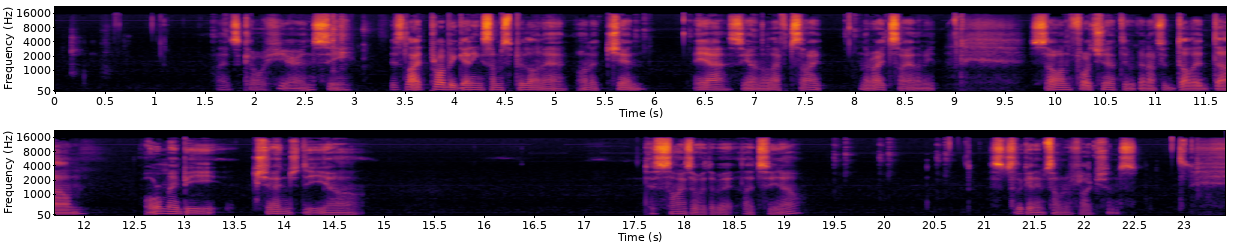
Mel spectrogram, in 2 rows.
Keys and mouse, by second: 1.2 click, 2.0 middle click, 2.3 drag, 4.2 click, 8.3 click, 10.2-11.4 drag, 12.0 click, 14.8 s, 15.6 click, 16.4 s, 23.0 click.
